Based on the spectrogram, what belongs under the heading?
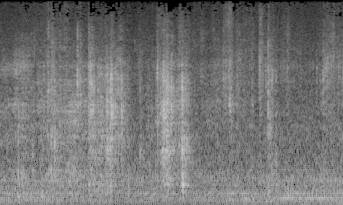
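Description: Close-miked eating of crispy fried fast food: scattered crunches and small clicks of chewing and handling, the loudest about halfway through, over a faint steady hum.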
